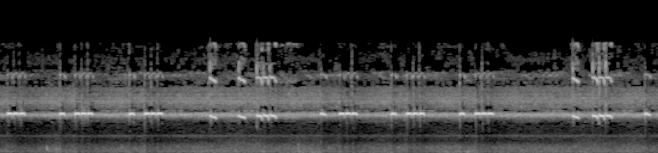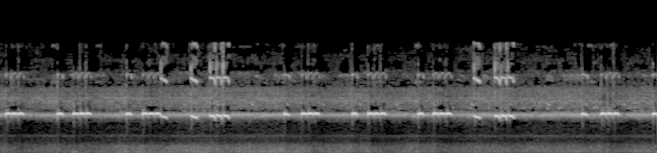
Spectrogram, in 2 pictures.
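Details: Bell crickets singing by the seashore, where they were sought out by ear: short, bright, ringing chirps in quick bursts over a steady high insect hum, with a soft low rumble underneath.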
